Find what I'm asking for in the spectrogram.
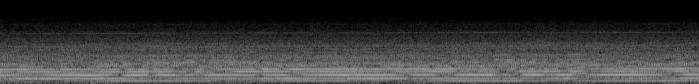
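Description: Engines of vintage sportscars racing at classic Spa Francorchamps in Assetto Corsa drone with a steady, buzzing, harmonic hum that holds evenly throughout, moderately loud with no talk.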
